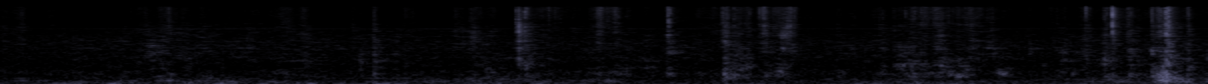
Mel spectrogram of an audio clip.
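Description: Faint rustling and small snaps of disposable exam gloves being pulled onto the hands, with a few sharper clicks, the clearest near the end.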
